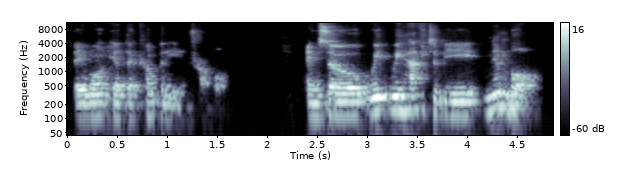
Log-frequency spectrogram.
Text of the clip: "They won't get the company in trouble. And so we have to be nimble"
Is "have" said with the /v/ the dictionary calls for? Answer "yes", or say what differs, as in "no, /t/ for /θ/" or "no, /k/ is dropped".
no, /f/ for /v/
